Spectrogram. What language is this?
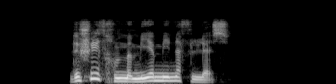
Kabyle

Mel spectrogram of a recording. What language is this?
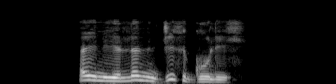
Kabyle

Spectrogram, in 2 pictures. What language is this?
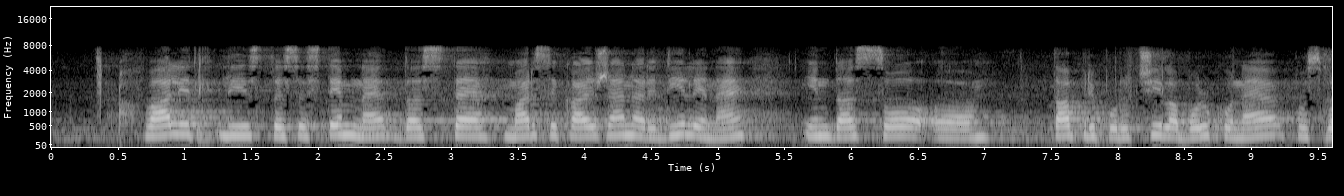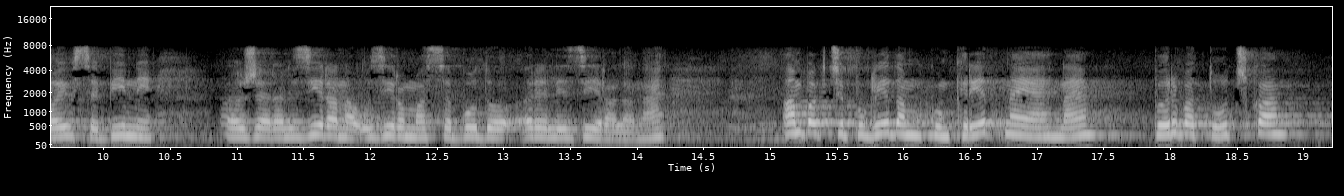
Slovenian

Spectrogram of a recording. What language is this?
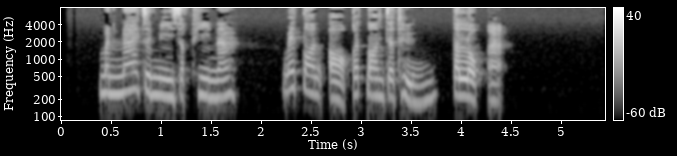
Thai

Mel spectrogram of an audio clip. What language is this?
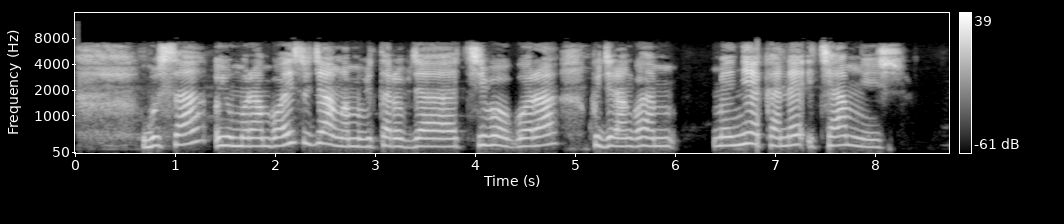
Kinyarwanda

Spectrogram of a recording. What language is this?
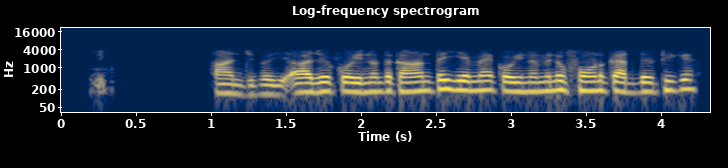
Punjabi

